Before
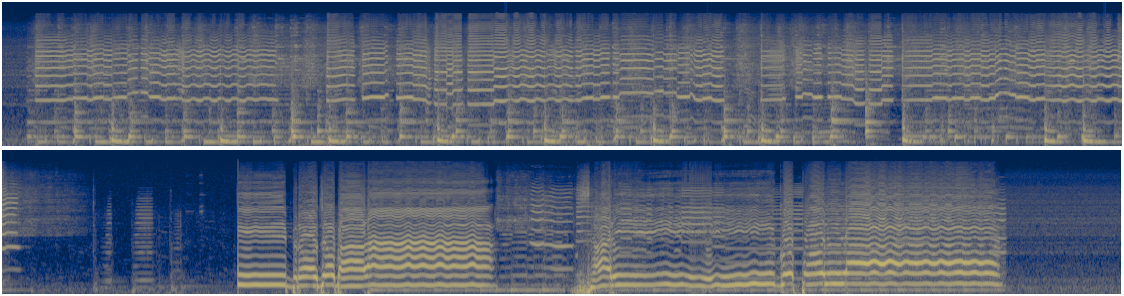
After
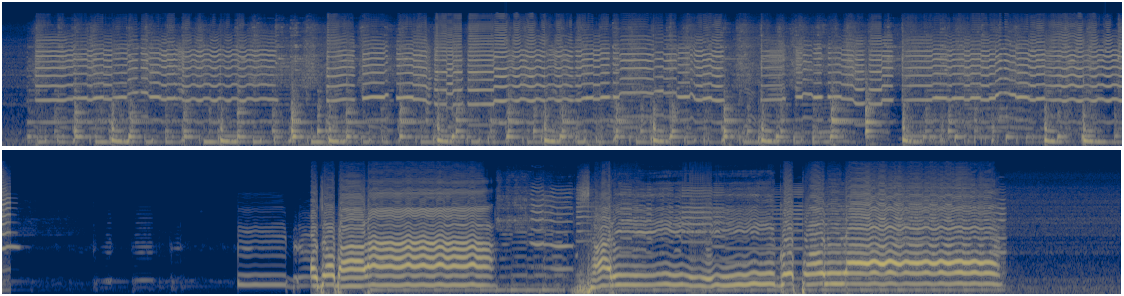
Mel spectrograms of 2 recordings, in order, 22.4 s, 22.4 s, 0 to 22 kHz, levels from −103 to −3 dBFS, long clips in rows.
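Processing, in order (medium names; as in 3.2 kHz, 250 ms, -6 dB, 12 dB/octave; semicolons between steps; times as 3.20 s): 11.29–14.30 s: two resonant band-passes 690 Hz, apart 1.9 oct; dynamic bell 840 Hz, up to +4 dB, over -45 dBFS, Q 1.1; trim -6 dB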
